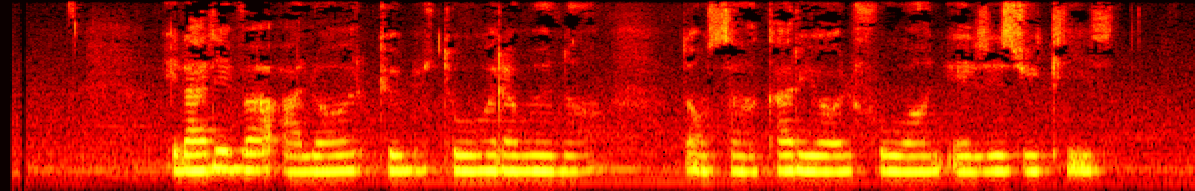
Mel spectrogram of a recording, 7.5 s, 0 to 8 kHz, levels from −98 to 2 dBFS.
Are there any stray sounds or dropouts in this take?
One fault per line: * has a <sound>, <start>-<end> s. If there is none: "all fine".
all fine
